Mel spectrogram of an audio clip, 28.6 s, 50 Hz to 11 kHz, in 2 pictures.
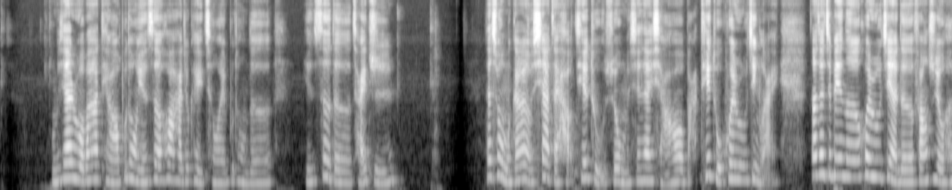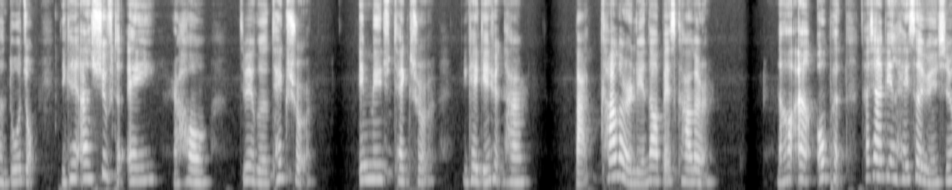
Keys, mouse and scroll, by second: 0.7 click, 4.9 click, 5.9 click, 7.8 shift+middle click, 8.0 click, 8.9 middle click, 15.8 shift+a, 23.0 click.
